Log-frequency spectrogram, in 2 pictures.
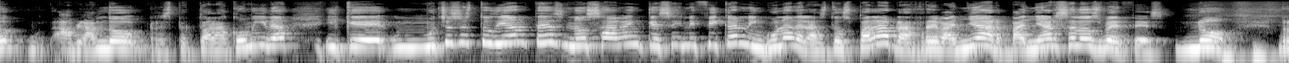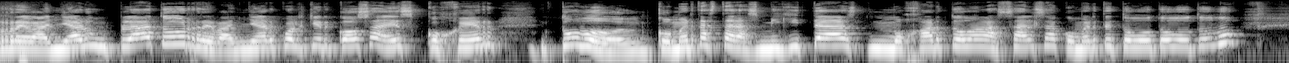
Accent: Spain; a vosotros, que sois extranjeros, y a nosotros, que somos españoles

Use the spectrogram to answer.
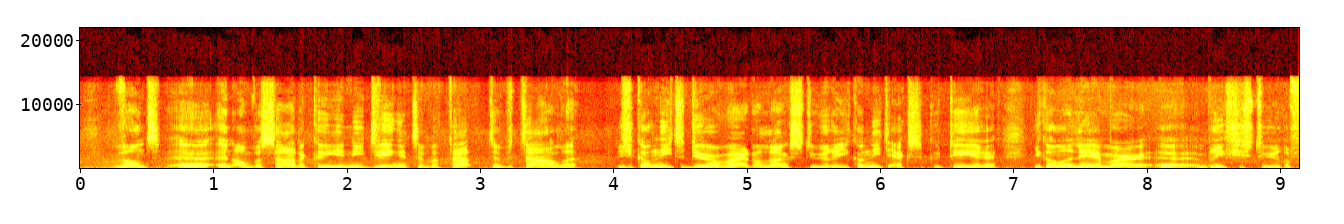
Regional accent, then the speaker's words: The Hague, South Holland, Netherlands; Ik woon er niet naast, maar ik ben een Hagenaar.

